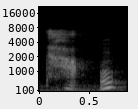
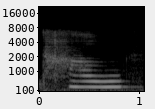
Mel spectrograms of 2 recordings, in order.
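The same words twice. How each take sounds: First: The pitch dips low and comes back up. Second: The pitch stays high and level. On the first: It means to lie down. "the third tone, like ah, like a roller coaster" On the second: It means soup. "If you say tang, like the first tone, it means soup"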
